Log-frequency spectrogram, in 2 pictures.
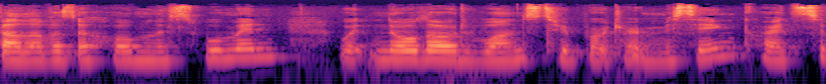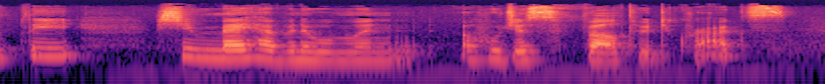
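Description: In a very clean recording with a silent background, a woman with a non-native accent speaks at a moderate pace in a medium pitch, her intonation fairly even and her tone dark and mellow. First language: not English. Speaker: true crime podcast host. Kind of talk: scripted narration. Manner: halting, with frequent fillers and restarts.

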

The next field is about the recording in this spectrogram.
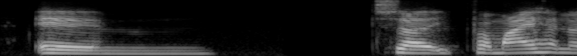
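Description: A woman speaks with monotone, flat intonation. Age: 20s. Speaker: handball player. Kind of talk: casual chat. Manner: hesitant, many fillers.

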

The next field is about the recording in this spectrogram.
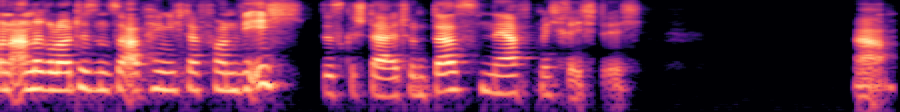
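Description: At a moderate pace and fairly high pitch, a woman speaks in a bright, sharp tone with fairly even intonation and long, frequent pauses, captured in a very clean recording with a silent background. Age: 20s. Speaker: young adult sharing pandemic experiences. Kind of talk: casual chat.

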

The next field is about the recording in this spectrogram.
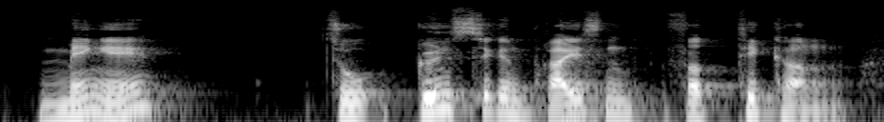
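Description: The recording is very clean, with a silent background. A man's intonation is lively. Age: 50s. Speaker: whisky enthusiast. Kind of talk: casual interview.

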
